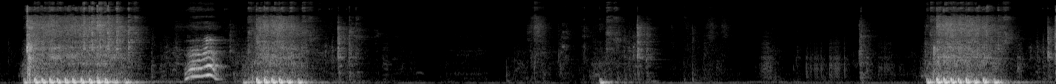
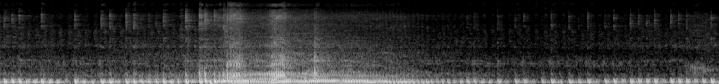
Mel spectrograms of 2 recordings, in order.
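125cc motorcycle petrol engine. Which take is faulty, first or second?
first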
